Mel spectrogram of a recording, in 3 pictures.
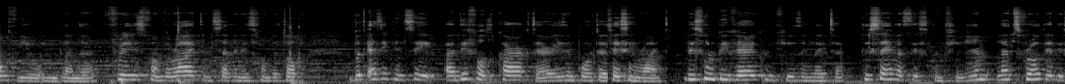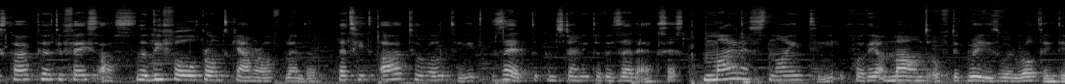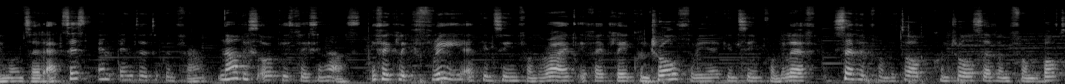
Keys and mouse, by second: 1.3 KP_3, 2.0 KP_7, 3.1 KP_1, 13.9 r, 15.0 z, 17.3 -, 17.7 9, 17.8 0, 22.2 Return, 25.5 KP_3, 27.9 ctrl+KP_3, 29.9 KP_7, 31.0 ctrl+KP_7.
